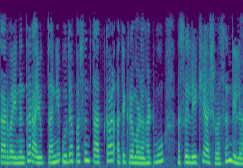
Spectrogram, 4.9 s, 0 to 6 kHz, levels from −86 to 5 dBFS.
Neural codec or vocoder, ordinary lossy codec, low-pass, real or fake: none; none; 5.4 kHz; real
